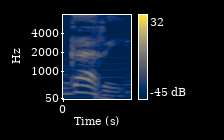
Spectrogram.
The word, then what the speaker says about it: gari: The next letter is pronounced as Ga. Ga. And the word is gari.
